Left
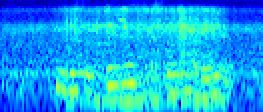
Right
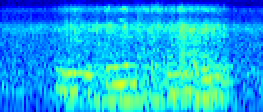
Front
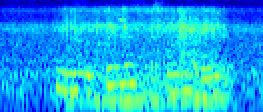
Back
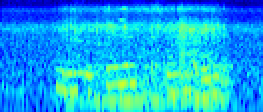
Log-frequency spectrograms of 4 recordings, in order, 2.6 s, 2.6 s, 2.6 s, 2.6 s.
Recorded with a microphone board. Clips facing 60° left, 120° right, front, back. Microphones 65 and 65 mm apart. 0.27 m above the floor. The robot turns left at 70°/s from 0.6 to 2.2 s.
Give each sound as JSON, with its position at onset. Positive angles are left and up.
{"t": 0.5, "sound": "a woman speaking", "azimuth_deg": -85, "distance_m": 1.1}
